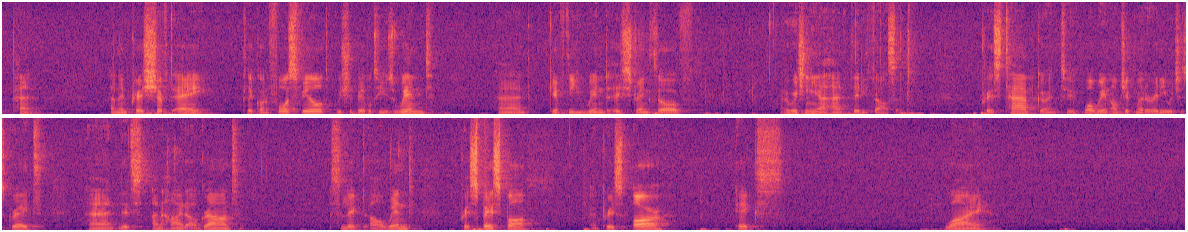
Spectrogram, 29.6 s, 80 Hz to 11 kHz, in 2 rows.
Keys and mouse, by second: 1.9 shift+a, 7.9-12.0 drag, 12.7 Tab, 14.3-14.8 drag, 19.6 click, 20.7 space, 22.2 r.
